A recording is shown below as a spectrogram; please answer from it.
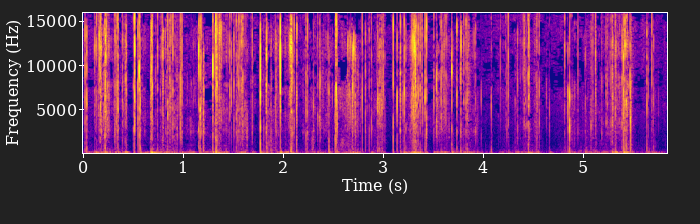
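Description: Long nails scratch and tap across the top of a rhinestone-studded microphone head. Dense, crackly scratching runs throughout, broken by frequent sharp taps, over a steady low, buzzy tone.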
